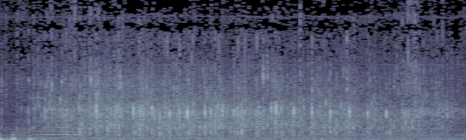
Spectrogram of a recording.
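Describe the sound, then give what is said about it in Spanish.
An audience applauds steadily, a dense wash of many hands clapping that holds at an even, moderate loudness throughout without fading or building. “Bueno, denle un aplauso.”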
